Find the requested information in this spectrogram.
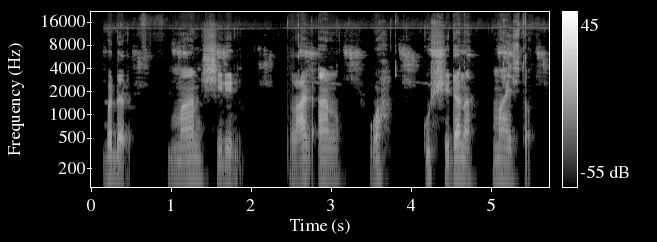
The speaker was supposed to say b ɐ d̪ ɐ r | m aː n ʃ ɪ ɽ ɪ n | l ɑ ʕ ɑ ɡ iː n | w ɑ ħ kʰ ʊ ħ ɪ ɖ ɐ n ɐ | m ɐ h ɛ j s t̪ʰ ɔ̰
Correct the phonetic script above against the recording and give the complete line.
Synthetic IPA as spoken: b ɐ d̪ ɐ r | m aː n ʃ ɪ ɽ ɪ n | l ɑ ʕ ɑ ɡ aː n | w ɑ ħ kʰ ʊ ʃ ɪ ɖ ɐ n ɐ | m ɐ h ɛ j s t̪ʰ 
